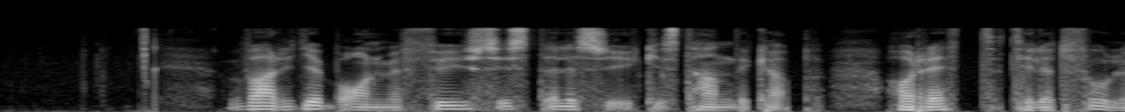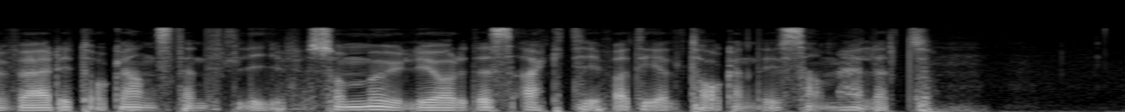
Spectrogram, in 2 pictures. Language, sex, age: Swedish, male, 24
